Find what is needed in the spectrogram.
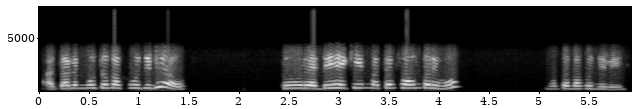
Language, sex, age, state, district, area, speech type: Odia, female, 30-45, Odisha, Cuttack, urban, conversation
